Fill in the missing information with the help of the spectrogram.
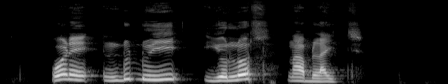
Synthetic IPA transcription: wo˦ne˨n̩˦ɗu˦ɗu˨ji˦ | jo˨lo˦t | na˨bla˨i˨t

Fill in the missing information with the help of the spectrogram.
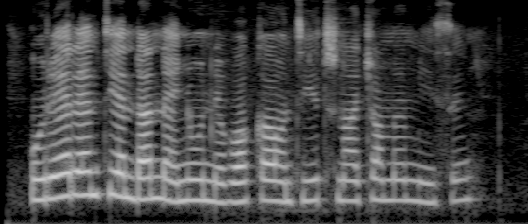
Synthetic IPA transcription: u˨ɾe˦ɾe˦n˦tje˦ndɔ˦nɛ˨ɲu˦ne˨βɔ˦ka˦ɔ˨nti˦tna˦t͡ʃɔ˦mɛ˦mi˨sɪ˦ŋ

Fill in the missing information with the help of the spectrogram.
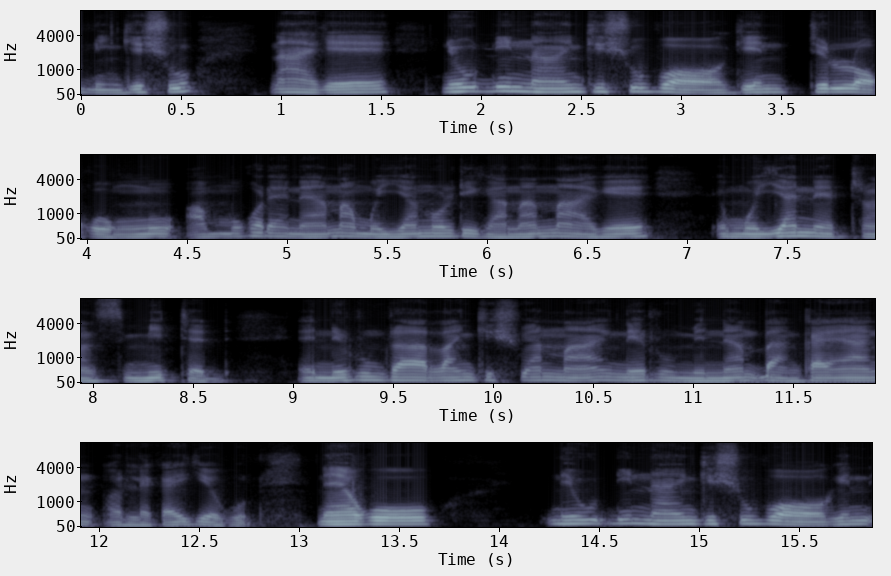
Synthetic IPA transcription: di˨ŋkɪ˦ʃu˦ | na˨kɛ˦ | ne˦u˦di˦na˨˦ŋkɪ˦ʃu˦p̬ɔ˨k̬ɪ˦ntɪ˦lɔ˨kʊ˨ŋʊ˦ʔa˨mʊ˦kɔ˦ɾɛ˨nɛ˨a˨˦na˨mo˨ja˦no˦lti˨ka˨na˦na˨kɛː˦˨ | mo˨ja˦nɛ˨tɾa˨nsmi˦tɛ˨d | ɛ˨ne˦ɾu˦mta˦˨ða˦ŋkɪ˦ʃu˦a˦na˨˦ŋne˨˦ɾu˨mɪ˨n˦a˦nɗa˨ŋka˦ja˦ŋɔ˨lɛ˨ka˦i˦ke˨ku˨n | nɛ˨˦kʊ˦ | ne˦u˦di˦na˨˦ŋkɪ˦ʃu˦pɔ˨kɪ˦n

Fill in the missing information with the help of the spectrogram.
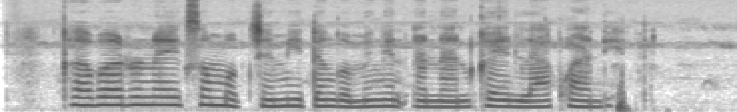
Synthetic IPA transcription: kʰa˦ba˦ɾu˦na˦i˦ksɔ˦mo˨k̚t͡ʃe˨mi˦˨ta˦ŋɡo˨mi˦ŋe˦˨na˨na˨nkɔ˦e˨n˨la˦kwa˦ndi˦

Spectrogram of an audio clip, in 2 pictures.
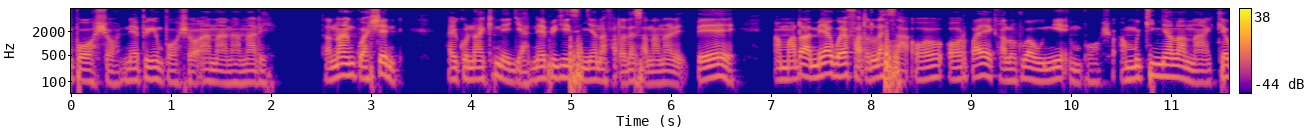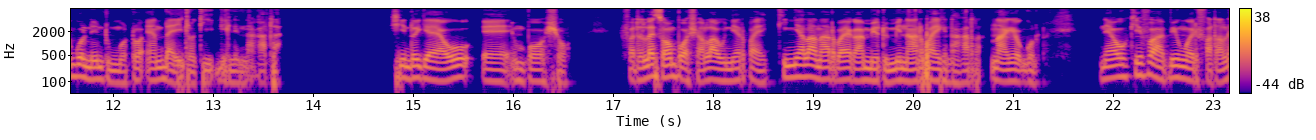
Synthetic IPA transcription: mpɔ˨ʃɔ˨nɛ˨pɪ˦kɪ˦mpɔ˨ʃɔ̰˨ʔa̰˦na˨na˨na˦ɾɪ˨ | ta˨na˦ŋ˦kwa˨ʃɛ˦n | a˨i˨kʊ˨na˨kɪ˦nɛ˨d͡ʒa˨nɛ˦pɪ˦ki˦si˨ɲa˦na˨fa˨ta˨lɛ˦sa˨na˨na˦ɾɪ̰˨pɛ˦ | a˨ma˨ta˦˨mɛ˦a˦kwa˨ɪ˦fa˨ta˨lɛ˦sa̰˨ʔɔɔ˨˦ɾpa˦jɛ˦ka˨lɔ˨tu˦a˦˨u˨n˦ɛ˦ʔɪ˨mpɔ˨ʃɔ̰˨ʔa˨mu˦ki˦ɲa˦la˦na˨kɛ˦ɡɔ˦lnɛ˨˦n˦tu˨mo˨tɔ˦ʔɛ˦n˦da˨ɪ˨tɔ˨ki˦ɡḛ˨lɪ˨na̰˨ka˨ta˨ | ʃi˦ndo˦ki˦a˨ja˨wʊ˦ɛ˨ɪ̰˨mpɔ˨ʃɔ˨ | ɪ˨fa˨ta˨la˦sɔ˦m˦pɔ˨ʃɔ˨a˨laː˦˨u˨ni˦a˦ɾpa˦ɛ˨kɪ˦ɲa˦la˦na˨˦ɾpa˦jɛ˦ka˨˦m˨e˨tu˨mi˦na˨˦ɾpa˦jɛ˦kɪ˨na˨ka˨ta̰˨na˨kɛ˦ɡɔ˨l | nɛ˦kʊ˦kɪ˦fa˦˨pɪ˦ŋɔ˨ɾi˨fa˨ta˨l

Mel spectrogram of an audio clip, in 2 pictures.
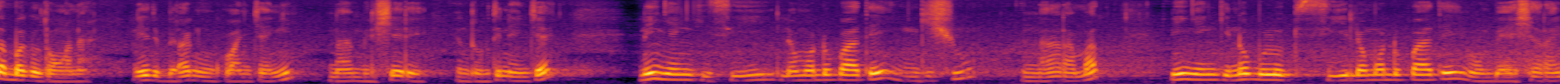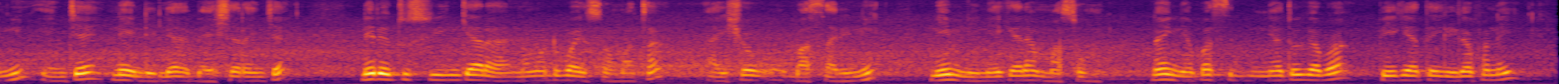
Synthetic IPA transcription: ta˦ba˦kɪ˨ltɔ˨ŋa˨na˨ | ne˦tɪ˨bɪ˨ɾa˦kŋ˨ɡʊ˨wa˨ɲt͡ʃa˨ni˦ | na˨mi˨ɾʃe˦ɾe˨ntu˨ti˦nɛ˨ɲt͡ʃɛ˦ | ni˦ɲɛ˦ŋki˨si˨˦lɔ˦mɔ˦dʊ˦pa˦te˦˨ŋɡi˨˦ʃu˦˨ | na˨˦ɾa˨ma˦t̚ | nɪ˦ɲɛ˦ŋɡi˨nɔ˦bu˦lo˦ki̥˨si˨˦lɔ˦mɔ˦dʊ˦pa˦te˦ɔ˨mbɛ˨ʃa˨ɾa˨ni˦ɛ˨ɲt͡ʃɛ˦nɛ˦˨nde˨li˦a˦˨bɛ˨ʃa˦ɾa˨ɲt͡ʃɛ˦ | nɛ˦ɾe˨tu˦si˦ŋɡi˦a˦ɾa˨na˨mɔ˦dʊ˦pa˦i˨sɔ˨ma˨t͡ʃaː˦˨ | i˨ʃɔ˦ba˨sa˨ɾi˨ni˦ | ne˦mi˨ni˨nɛ˨˦kɛ˦ɾa˦ma˨sʊ˦m | na˦i˨nja˨pa˦sna˨tu˦ka˦pa˦ | pe˦kɛ˦ta˦i˨lɡa˦fa˦na˦j

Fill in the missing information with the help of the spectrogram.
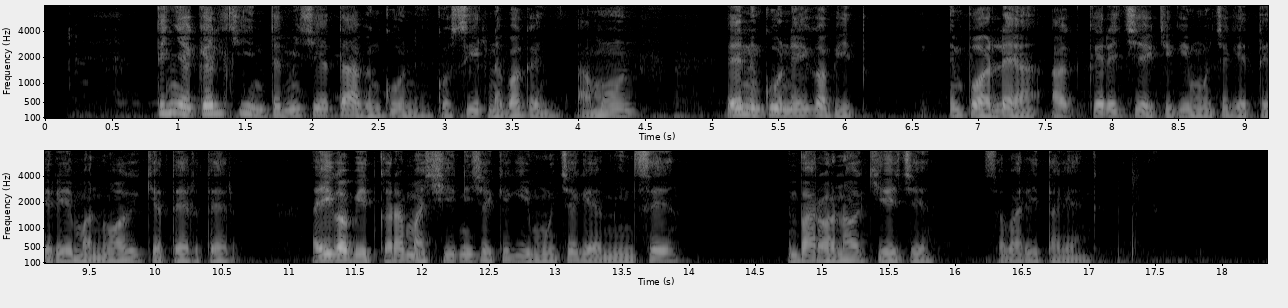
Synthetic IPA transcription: ti˦ɲe˨ke˦lt͡ʃi˦nte˨mi˦ʃe˦ta˦pɪ˨ŋɡu˦ne˨ko˨si˦rne˨ba˦ke˨ɲa̰˨mu˦n | e˦ni˨ŋɡu˦ne˦i˦kɔ˨pi˨t | ɪ˦mpɔ˨lɛ˦aː˨˦kːe˦ɾe˦t͡ʃe˦˨kje˨ki˨mu˨t͡ʃe˦ke˨te˨ɾe˦ma˨nwɔ˦kɪ˦kja˨tɛ˦rtɛ˦r | a˦i˦kɔ˨pi˨tkɔ˨ɾa˦ma˨ʃi˦ni˦ʃe˨ke˦ki˨mu˨t͡ʃe˦ke˨a˨mi˨nse˦n | ɪ˦mba˦ɾɔ˨nɔ˦kje˦t͡ʃen | sa˨βa˦ɾi˦takɛ˦ŋɡ

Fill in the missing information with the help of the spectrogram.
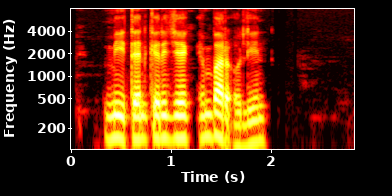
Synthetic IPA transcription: mi˨tɛ˦nke˦ɾd͡ʒe˦k̚i˦mba˦˨ɾo˨li˦n

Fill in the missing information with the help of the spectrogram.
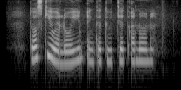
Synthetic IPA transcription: t̪o˦ski˦wɛ˨lo˨i˦nɛ˨ŋt̪e˦t̪u˦t̪jɛ˦t̪a˦nɔ˦na˦

